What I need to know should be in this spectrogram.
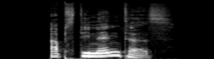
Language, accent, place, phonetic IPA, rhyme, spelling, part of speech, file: German, Germany, Berlin, [apstiˈnɛntəs], -ɛntəs, abstinentes, adjective, De-abstinentes.ogg
- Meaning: strong/mixed nominative/accusative neuter singular of abstinent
